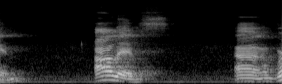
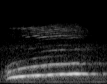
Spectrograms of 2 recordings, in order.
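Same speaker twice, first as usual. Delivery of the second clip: excited; 5 dB louder than usual. Real, not acted. Delighted at food.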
